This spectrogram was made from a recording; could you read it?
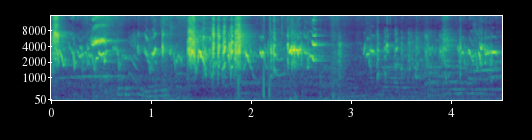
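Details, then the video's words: Budgies in Larkana, Sindh, June 7, 2024, giving loud squawky warbles and chirps in bursts, with a short quieter gap near three seconds before chattering resumes. "lonely Budgies Barids"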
